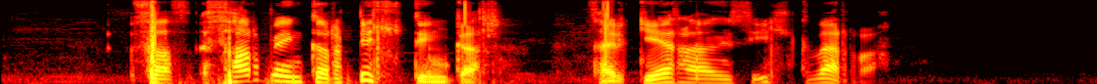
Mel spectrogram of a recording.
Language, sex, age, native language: Icelandic, male, 20-29, Icelandic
